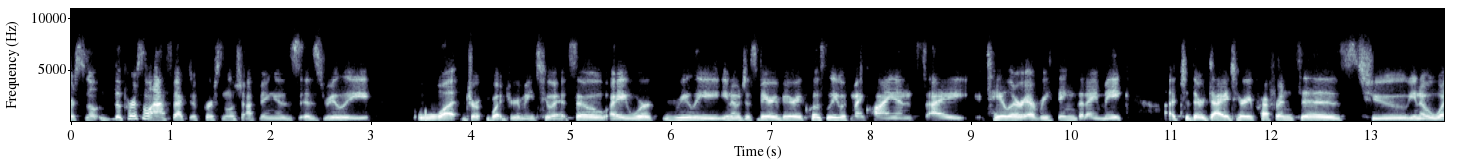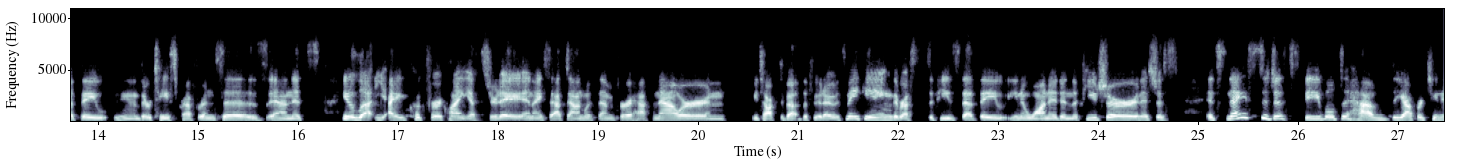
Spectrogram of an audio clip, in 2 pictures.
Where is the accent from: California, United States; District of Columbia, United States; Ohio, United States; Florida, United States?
Ohio, United States; Dayton; I grew up in Dayton, Ohio.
